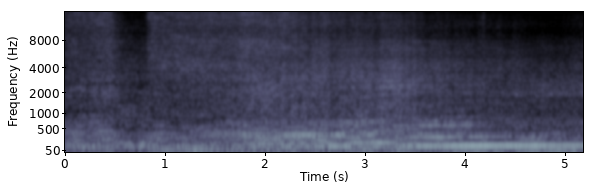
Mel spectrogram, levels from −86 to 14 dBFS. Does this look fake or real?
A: real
